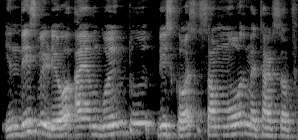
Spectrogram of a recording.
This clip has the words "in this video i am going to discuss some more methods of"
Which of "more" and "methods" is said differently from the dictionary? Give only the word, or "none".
methods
